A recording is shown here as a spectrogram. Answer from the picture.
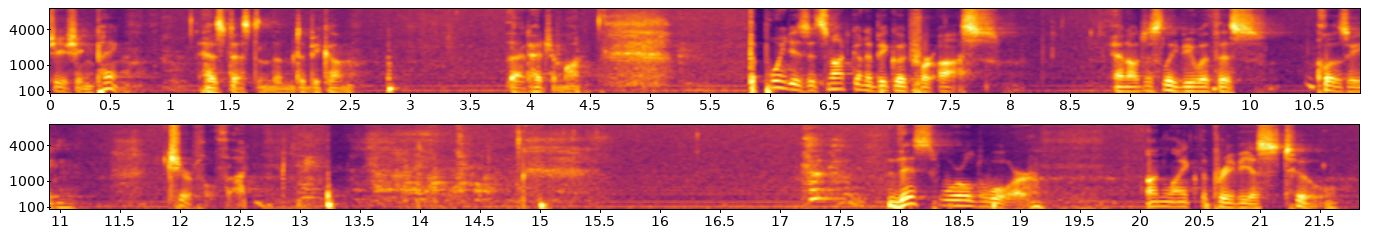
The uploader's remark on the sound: In this special episode, you'll hear a live panel. At the David Horowitz Freedom Center's annual Restoration Weekend event.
